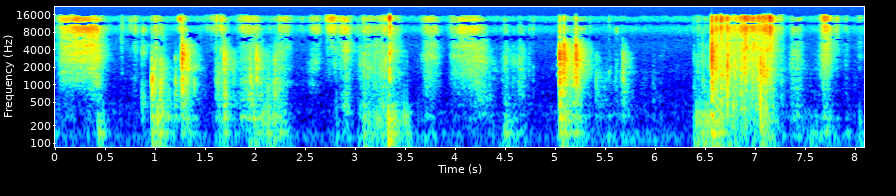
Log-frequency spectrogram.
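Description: Tarot cards being shuffled and moved about on a tabletop by hand: irregular rustling, sliding and light taps, with a sharper tap about five seconds in and a louder rush of shuffling a little later.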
